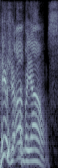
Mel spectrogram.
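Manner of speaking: put-on southern drawl. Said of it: "That's what he sounded like".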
